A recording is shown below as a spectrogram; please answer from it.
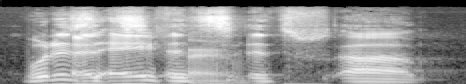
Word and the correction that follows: Affirm: It's equivalent to, what's that one service that lets you buy? – Oh, shit, dude. – It's pronounced Affirm, you weirdo.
